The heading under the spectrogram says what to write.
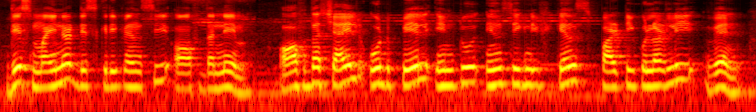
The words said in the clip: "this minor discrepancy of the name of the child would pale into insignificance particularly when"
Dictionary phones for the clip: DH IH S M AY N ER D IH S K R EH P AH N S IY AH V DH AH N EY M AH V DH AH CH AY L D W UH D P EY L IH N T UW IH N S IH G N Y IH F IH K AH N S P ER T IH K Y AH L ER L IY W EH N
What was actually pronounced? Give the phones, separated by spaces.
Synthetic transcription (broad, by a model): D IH S M AY N ER D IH S K R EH P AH N S IY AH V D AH N EY M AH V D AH CH AY L D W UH D P EY L IH N T UW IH N S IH G N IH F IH K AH N S P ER T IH K Y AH L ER L IY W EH N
